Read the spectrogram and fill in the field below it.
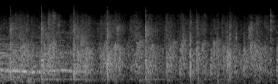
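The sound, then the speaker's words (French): A crowd applauds steadily, a dense patter of many hands clapping at an even loudness for a few seconds, with a faint tone and murmur beneath. “Applaudissements pour lui également.”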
